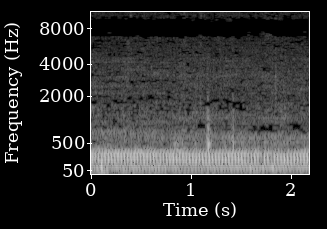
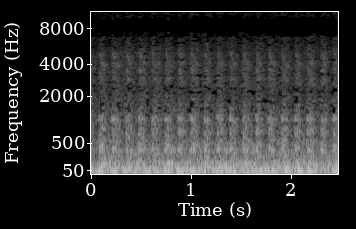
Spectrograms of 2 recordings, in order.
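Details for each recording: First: 2018 Freightliner Cascadia Detroit diesel, scanner compression test cranking: steady chug with a lopsided beat where one stroke drops out; cylinder 4 has no compression from tight (closed) valves, others fine. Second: 2018 Freightliner Cascadia Detroit diesel, scanner compression test after valve adjustment: even, strong cranking about four beats a second with equal pulses; cylinder 4 compression, previously very low, now normal.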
